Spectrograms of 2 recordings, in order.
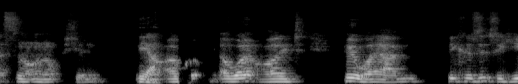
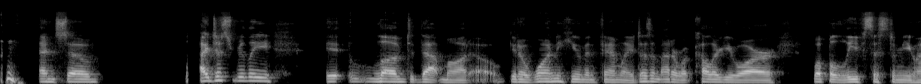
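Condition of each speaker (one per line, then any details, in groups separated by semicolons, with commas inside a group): Cerebral palsy and dyspraxia; diagnosed in last 18 months, with dyspraxia
No condition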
